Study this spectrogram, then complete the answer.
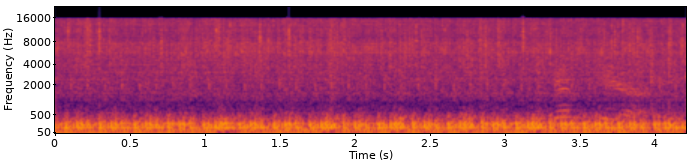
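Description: A Honda VFR750 motorcycle engine runs steadily at a loud, close idle, with a constant low rumble and mechanical clatter and no pause throughout.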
